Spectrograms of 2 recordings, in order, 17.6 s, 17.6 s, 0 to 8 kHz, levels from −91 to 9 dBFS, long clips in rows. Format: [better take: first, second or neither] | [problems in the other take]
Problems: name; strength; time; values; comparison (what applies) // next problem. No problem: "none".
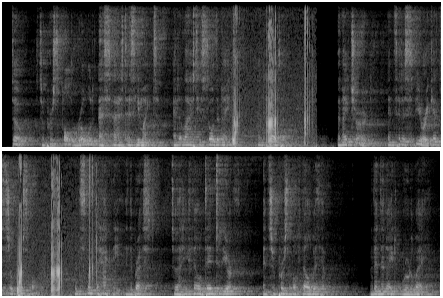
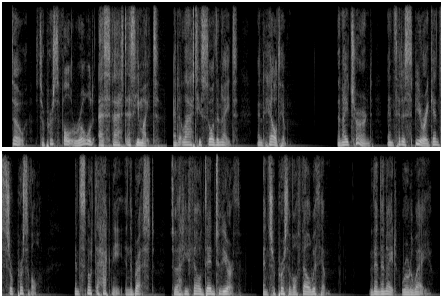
second | background sound (Fart); 4 dB above the speech // room echo; dies away in 2.1 s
